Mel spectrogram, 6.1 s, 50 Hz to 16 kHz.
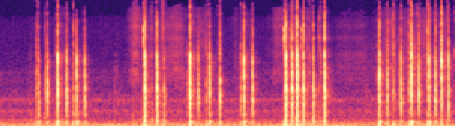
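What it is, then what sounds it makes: Mechanical keyboard with plastic keycaps. Fingertips type quickly on a D84 mechanical keyboard with brown switches and cream and red plastic keycaps. Sharp, bright clicks come in fast bursts with short pauses, and each keystroke dies away almost instantly over a faint low hum.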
